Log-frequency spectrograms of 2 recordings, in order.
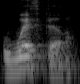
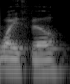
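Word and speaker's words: Wytheville: It's Withville, right? Not Whiteville, Withville in Virginia.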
